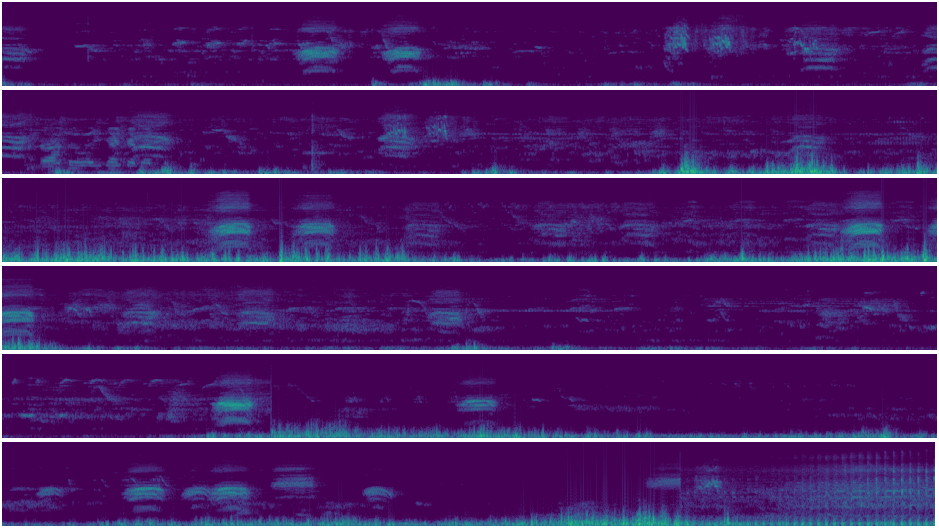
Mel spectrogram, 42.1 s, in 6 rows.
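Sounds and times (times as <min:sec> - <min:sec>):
crow calls: 0:00.0 - 0:00.3, 0:02.0 - 0:03.3, 0:05.4 - 0:08.7, 0:09.8 - 0:10.4, 0:12.8 - 0:13.4, 0:15.5 - 0:19.2, 0:19.9 - 0:25.0, 0:27.0 - 0:30.1, 0:31.4 - 0:31.9, 0:35.1 - 0:38.1.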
